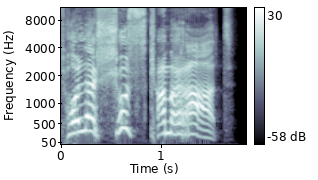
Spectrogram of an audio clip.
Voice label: nice shot de; Medic

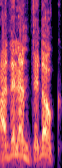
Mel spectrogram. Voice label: activate charge, es; Demoman

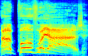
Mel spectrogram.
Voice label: Heavy thanks for the teleporter, fr

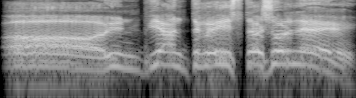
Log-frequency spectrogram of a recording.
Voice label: jeers, fr; Heavy

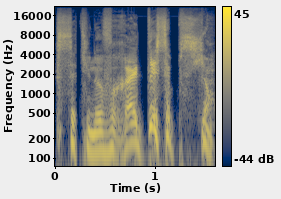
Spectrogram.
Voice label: jeers, fr

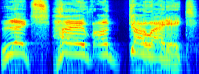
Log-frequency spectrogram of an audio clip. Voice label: battle cry

